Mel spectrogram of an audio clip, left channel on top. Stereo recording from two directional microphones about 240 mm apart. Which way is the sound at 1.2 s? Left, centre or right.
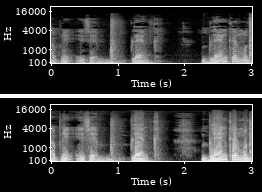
Right.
